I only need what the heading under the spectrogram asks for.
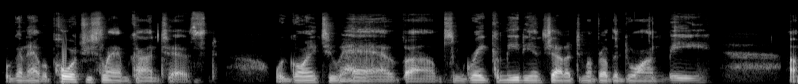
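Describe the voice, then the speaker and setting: A man's voice: sits low, no echo, studio quality. An American man hosting an online radio show, delivering a blunt, combative monologue in colloquial street slang with swearing and emphatic phrasing.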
